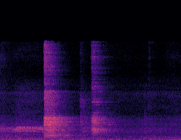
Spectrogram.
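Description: A crow cawing twice in quick succession, the first call louder and longer, the second short.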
